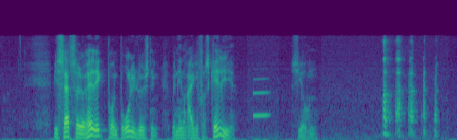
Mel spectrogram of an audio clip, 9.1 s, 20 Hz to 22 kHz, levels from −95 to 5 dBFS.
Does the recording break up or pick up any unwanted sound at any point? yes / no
yes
